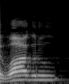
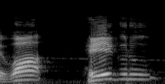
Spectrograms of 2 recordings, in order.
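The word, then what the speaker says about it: Waheguru: If you say Vah Guru, you blew it. If you say Vah, Hey Guru, you made it.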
